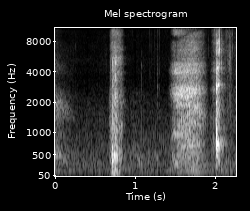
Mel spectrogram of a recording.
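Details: Adult's acted sneeze, person says they have chronic rhinitis that seems worse with the change of seasons: short sharp burst, longer hissing expulsion, then a sudden explosive snap in a quiet room. Sneeze.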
